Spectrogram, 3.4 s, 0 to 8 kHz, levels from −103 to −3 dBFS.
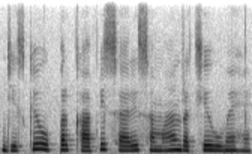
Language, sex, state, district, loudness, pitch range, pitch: Hindi, female, Jharkhand, Garhwa, -18 LUFS, 225-250 Hz, 230 Hz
